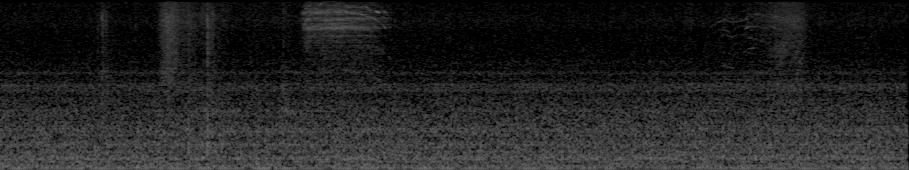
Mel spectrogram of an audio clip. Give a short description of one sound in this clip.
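Short bright game sound effects chime from a small phone speaker.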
